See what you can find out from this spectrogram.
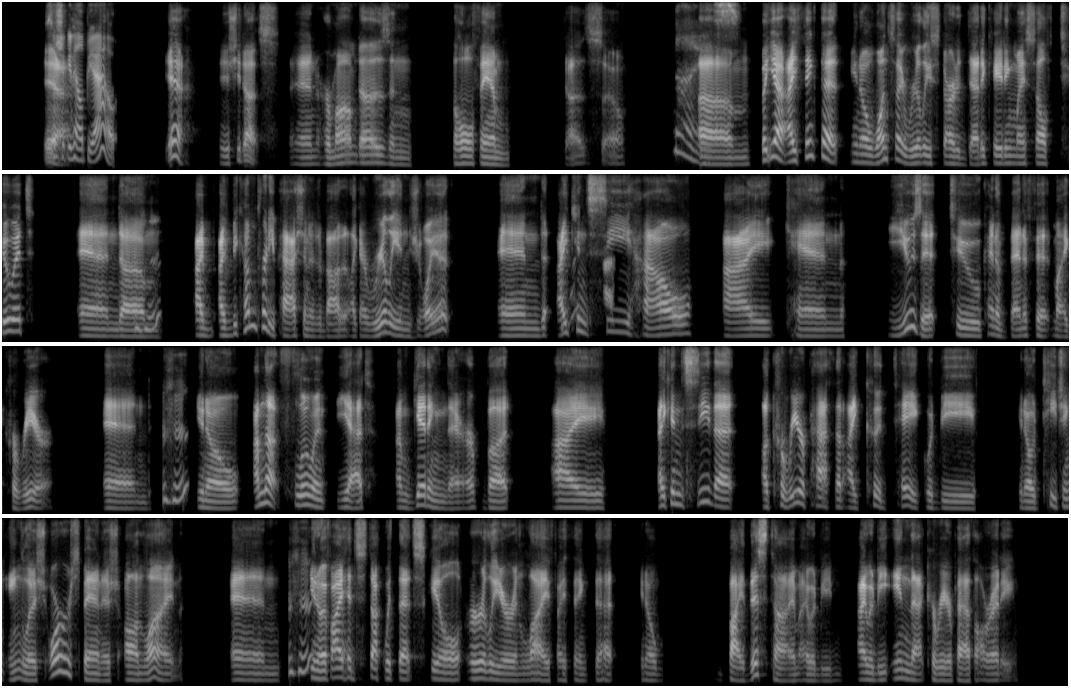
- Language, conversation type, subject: English, unstructured, What skill should I learn sooner to make life easier?
- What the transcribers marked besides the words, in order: other background noise; other noise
